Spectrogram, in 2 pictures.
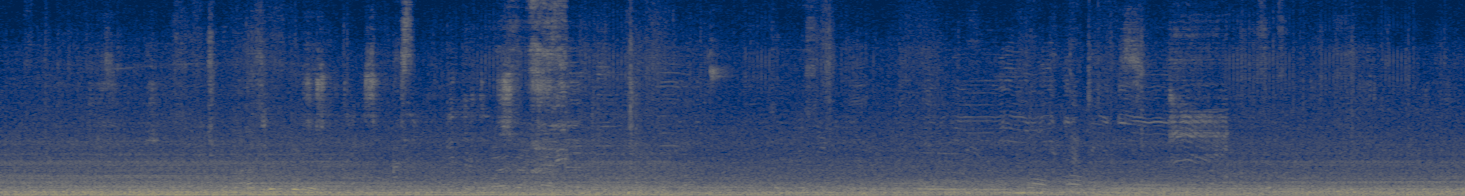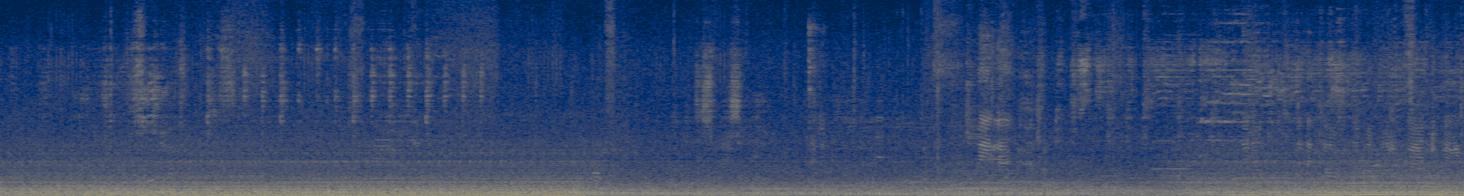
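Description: A bus engine hums low and steady while the bus drives.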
